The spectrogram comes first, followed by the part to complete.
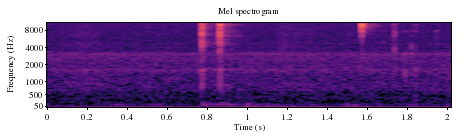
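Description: Faint clicks of a computer mouse: two quick clicks just under a second in, then a lighter tick near the end.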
